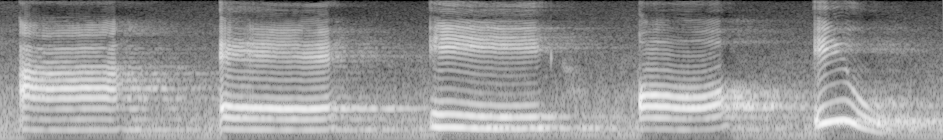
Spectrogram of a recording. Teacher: não sai com obstáculo nem do dente nem da língua nem encostando a língua no céu da boca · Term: as vogais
